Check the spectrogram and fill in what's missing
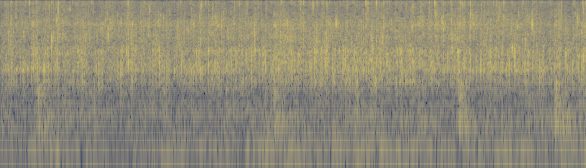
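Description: Masala-coated pomfret fish frying in a pan over medium heat, giving a dense, even sizzle and bubbling crackle that holds steady and close throughout.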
